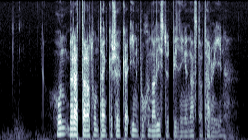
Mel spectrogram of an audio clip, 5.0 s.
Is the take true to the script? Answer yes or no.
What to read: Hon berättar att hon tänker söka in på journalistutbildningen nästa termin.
yes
